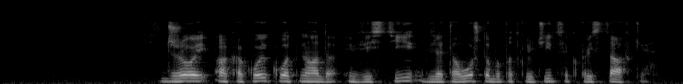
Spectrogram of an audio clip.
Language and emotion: Russian, neutral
